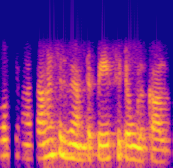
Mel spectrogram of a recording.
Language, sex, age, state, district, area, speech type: Tamil, female, 18-30, Tamil Nadu, Cuddalore, urban, conversation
